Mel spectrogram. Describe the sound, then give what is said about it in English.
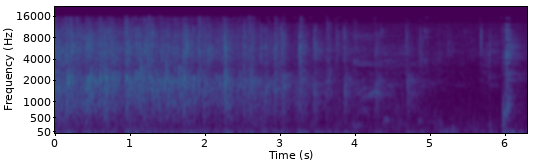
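A church audience applauds young people who have just been prayed for, in sustained, dense applause that gradually thins out, with a few sharp individual claps near the end and faint voices mixed in. “Come on, let's give these young people a clap once again.”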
